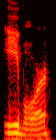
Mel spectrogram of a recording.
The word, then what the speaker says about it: Ybor: that the Cuban sandwich sprang forth from Tampa's Ybor City. Yes, that is in fact pronounced Ybor.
